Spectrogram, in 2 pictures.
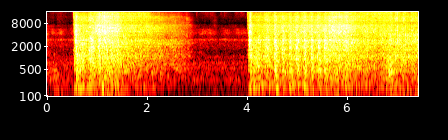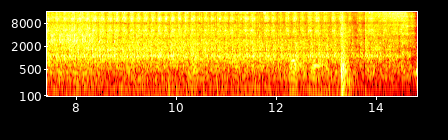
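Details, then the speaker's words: Dodge Dakota parts truck, cold start after priming with fuel: short crank, catches fast and settles to an even idle with no top-end ticking or clatter. Earlier noise gone; normal idle. "is gone noise is completely gone yeah Barrow you're so damn smart you saved it bud"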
